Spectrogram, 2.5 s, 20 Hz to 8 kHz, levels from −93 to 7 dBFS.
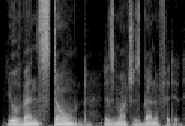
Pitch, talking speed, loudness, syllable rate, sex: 120 Hz, 195 wpm, -18 LUFS, 5.4 syllables/s, male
